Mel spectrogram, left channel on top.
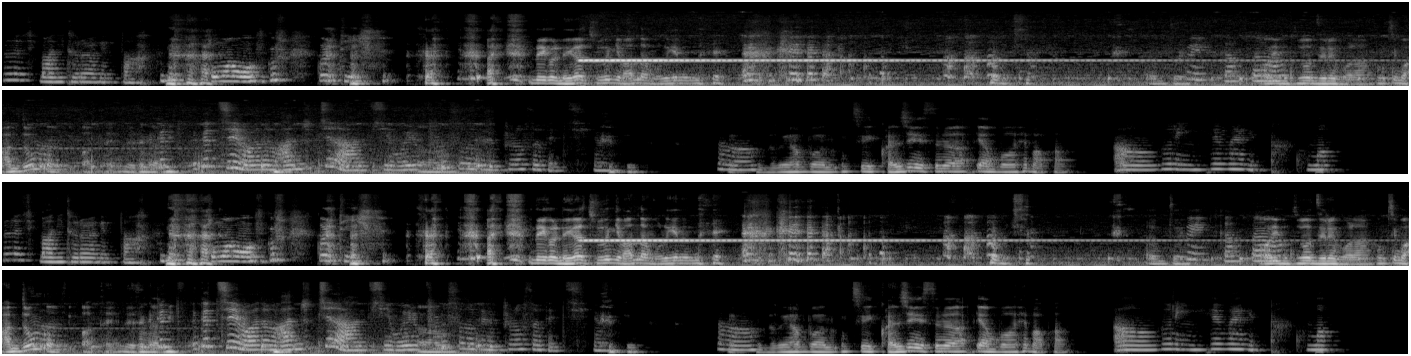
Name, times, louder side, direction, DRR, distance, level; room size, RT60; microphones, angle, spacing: voice 1, 0.0-1.7 2.1-3.8 5.0-5.2 7.4-8.3 9.4-9.9 11.8-12.8 14.4-14.7 15.6-15.7 16.1-20.2 21.2-21.6 25.2-27.3, right 1 dB, 85° right, 1.9 m, -29 dB
voice 2, 1.6-2.1 3.2-3.6 4.1-7.3 9.9-10.3 11.1-11.9 12.6-15.8 16.8-16.9 18.2-18.6 20.0-20.4 21.6-24.7 27.2-27.3, right 3 dB, 25° right, 0.3 m, -25 dB
sound 1, 5.8-19.0, left 3 dB, 40° left, 0.9 m, -24 dB
7.3 x 5.7 x 3.0 m
head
